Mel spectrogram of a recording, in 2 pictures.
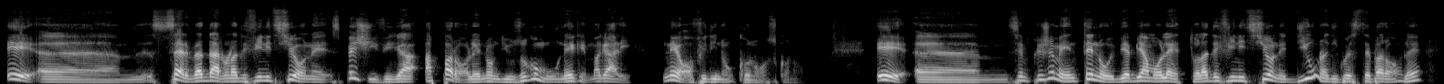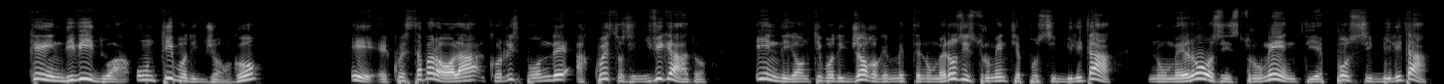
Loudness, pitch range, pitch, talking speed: -20 LUFS, 125-205 Hz, 145 Hz, 130 wpm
